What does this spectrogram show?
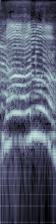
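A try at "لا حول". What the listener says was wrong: দাদুজান, লা হালওয়া নয়, লা হাওলা।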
